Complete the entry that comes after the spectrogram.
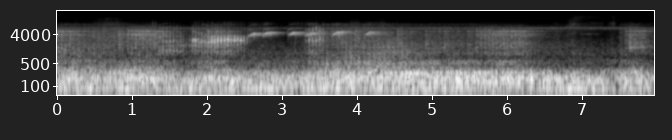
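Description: Steady low rumble, with a quick run of about six short high chirps from a bird between two and four and a half seconds in.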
